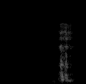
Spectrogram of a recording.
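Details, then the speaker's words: Sneeze with a snort from an adult who is talking; the speaker says he is not sick and is drinking ice-cold water. "sneezing [snorts] all over the place. I'm not sick or anything, don't worry."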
